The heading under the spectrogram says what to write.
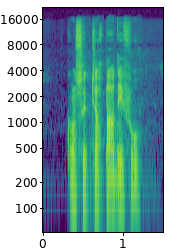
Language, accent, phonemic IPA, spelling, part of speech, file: French, France, /kɔ̃s.tʁyk.tœʁ paʁ de.fo/, constructeur par défaut, noun, LL-Q150 (fra)-constructeur par défaut.wav
- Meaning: empty constructor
